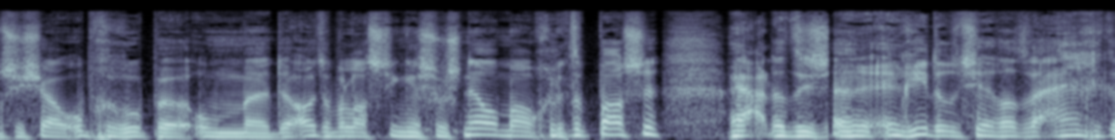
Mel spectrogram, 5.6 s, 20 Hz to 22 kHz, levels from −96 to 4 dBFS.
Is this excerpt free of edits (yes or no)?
no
